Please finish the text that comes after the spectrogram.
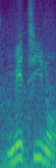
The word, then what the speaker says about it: Metino: Mit dem Metino, ist richtig, ne? Metino, richtig. Genau, richtig ausgesprochen.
